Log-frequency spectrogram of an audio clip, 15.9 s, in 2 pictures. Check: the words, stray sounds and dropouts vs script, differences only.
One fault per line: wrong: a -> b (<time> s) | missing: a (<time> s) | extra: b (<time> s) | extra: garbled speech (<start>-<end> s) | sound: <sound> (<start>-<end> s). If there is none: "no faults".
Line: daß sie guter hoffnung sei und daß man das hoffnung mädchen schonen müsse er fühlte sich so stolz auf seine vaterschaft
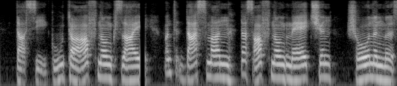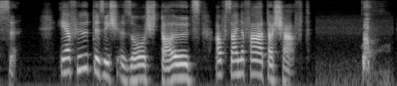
sound: dropout (2.8-2.9 s)
sound: bark (15.2-15.8 s)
